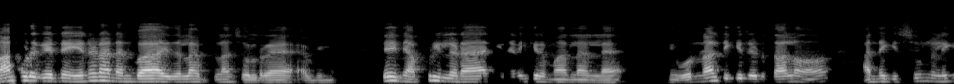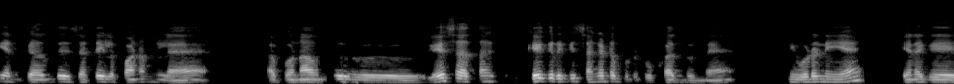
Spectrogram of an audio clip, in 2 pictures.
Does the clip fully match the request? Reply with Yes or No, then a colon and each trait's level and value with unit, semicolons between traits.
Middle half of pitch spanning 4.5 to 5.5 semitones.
No: average, 3.9 semitones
